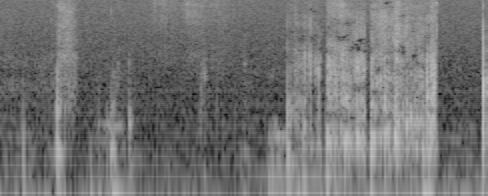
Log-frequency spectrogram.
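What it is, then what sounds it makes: Silicone phone case tapped with a pen. The end of a clear plastic ballpoint pen taps on a thin, hollow, empty transparent silicone phone case resting on the recorder. Soft, dull, quickly fading taps are scattered through the clip, with a denser, scratchier burst of contact near the end.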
